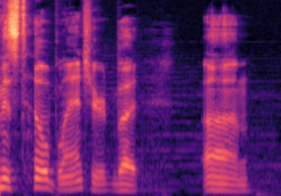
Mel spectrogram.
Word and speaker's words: Blanchard: the same point when they changed the pronunciation of their last name from Blanchard to Blanchard Blanchard not BL so is their last name was technically Blanchard like um like we're cooking a burger on a charcoal grill chard yes I know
